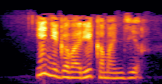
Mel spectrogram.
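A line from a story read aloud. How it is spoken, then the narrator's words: Glum natural tone. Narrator (Russian): уныло сказал Бонни прежним, естественным тоном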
